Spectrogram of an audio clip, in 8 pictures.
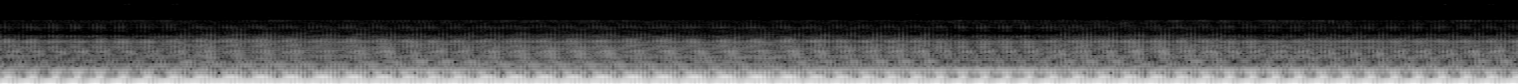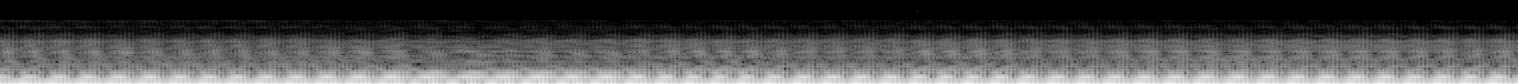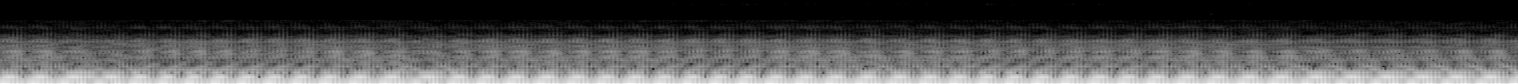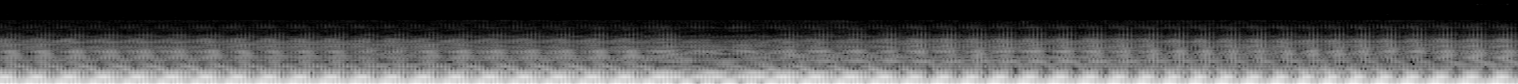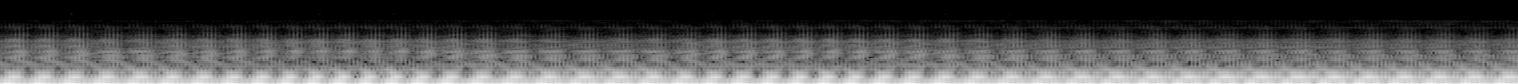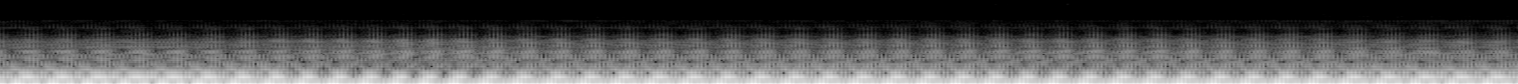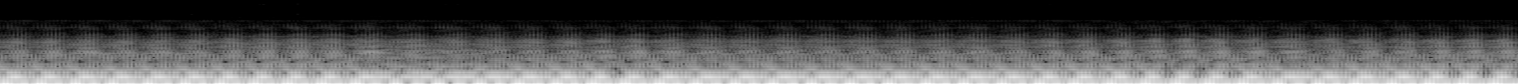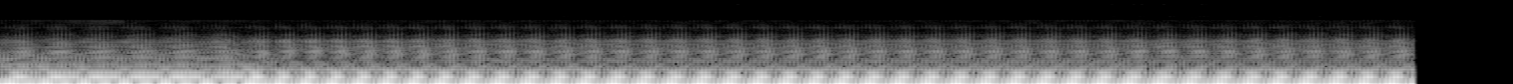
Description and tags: Shaker Table Contact
Recording of a shaker table using three contact microphones, blended in post to give a good mix of the sounds the table was making. Variations in the tone are the result of issues with the shaker table's power supply.
Contact, Drone, Motor, Shaker-Table, Vibration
